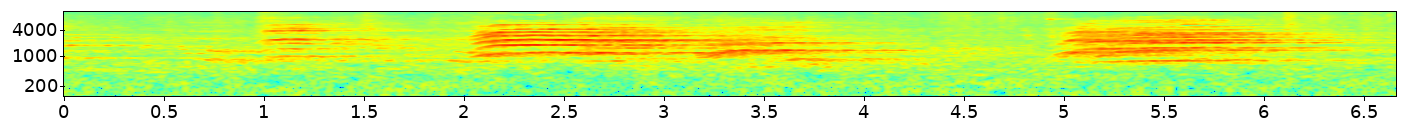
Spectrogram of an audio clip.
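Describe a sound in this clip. Young women shout loudly together in a large echoing hall.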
